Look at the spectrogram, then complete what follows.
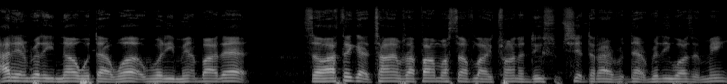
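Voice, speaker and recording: Mumbling at a fairly quick pace, a man with a fairly high pitch and an American accent speaks in a monotone, flat way on a very clean recording with a silent background. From Rochester, New York. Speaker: comedian. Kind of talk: casual chat. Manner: low energy.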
